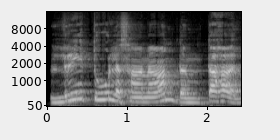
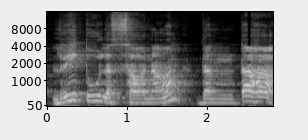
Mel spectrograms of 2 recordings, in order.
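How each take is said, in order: First: Slow chant of लृतु लसानाम दंतः; sutra recitation. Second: लृतु लसानाम दंतः drawn out slower; slow sutra recap. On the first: Teacher recites fourth sutra. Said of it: "आगे". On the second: Teacher repeats sutra as summary. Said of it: "तो लृ तु". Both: Shown as a demonstration.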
